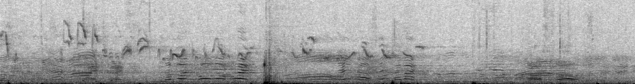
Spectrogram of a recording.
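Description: Footballers calling and shouting to each other across an outdoor pitch, with a few sharp thuds of the ball being kicked, one about two and a half seconds in and others later.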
